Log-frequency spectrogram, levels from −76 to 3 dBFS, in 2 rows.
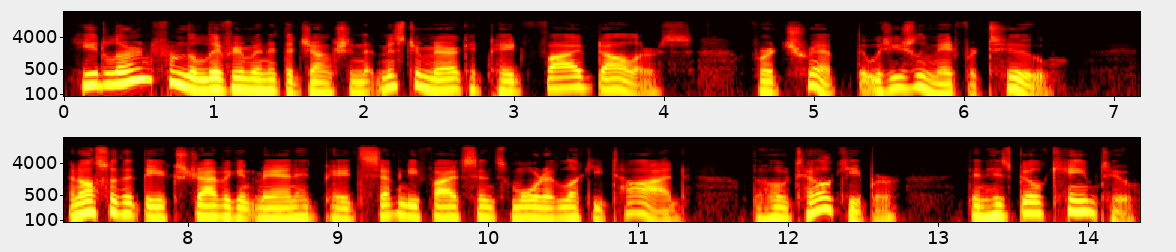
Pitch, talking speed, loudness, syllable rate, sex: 130 Hz, 200 wpm, -20 LUFS, 5.4 syllables/s, male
